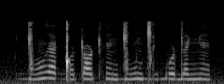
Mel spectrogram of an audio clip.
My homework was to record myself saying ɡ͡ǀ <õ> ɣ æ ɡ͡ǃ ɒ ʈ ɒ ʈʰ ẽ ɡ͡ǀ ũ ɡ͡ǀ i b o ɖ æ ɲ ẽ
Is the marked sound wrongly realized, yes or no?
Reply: no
